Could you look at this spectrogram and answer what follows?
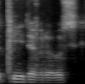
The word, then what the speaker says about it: Epidaurus: The principal sanctuary of Asclepius was called Epidavros, spelled Epidaurus in English. For people who might be familiar with that, but it's pronounced Epidavros.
